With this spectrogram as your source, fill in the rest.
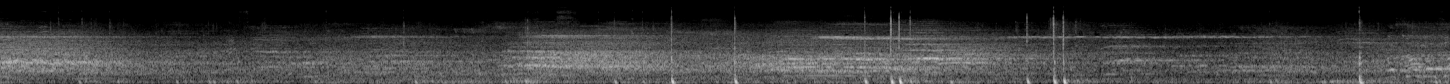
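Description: A crowd of voices chatters in a large echoing hall.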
